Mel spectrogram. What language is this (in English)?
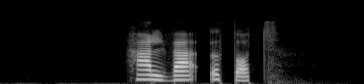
Swedish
